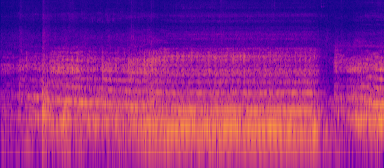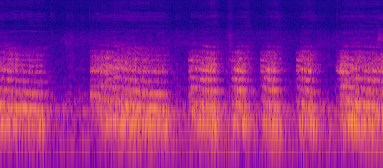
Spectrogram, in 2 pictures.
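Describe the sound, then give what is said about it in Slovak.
A contestant in a calling competition imitates the roar of an old stag seeking hinds in the rut: long, drawn-out bellowing groans that break into a rapid series of short, grunting pulses at the end. Loud, with no talk. “A teraz prichádza na scénu starý jeleň.”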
